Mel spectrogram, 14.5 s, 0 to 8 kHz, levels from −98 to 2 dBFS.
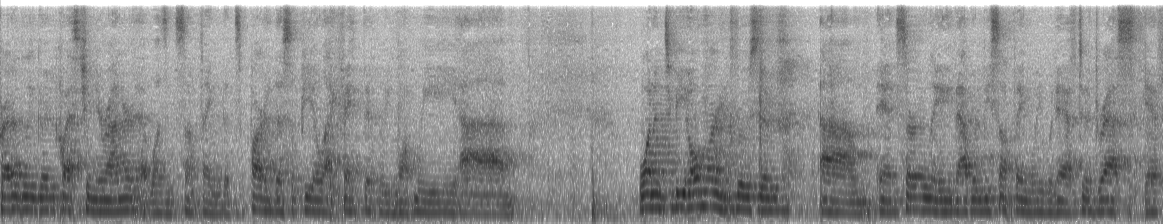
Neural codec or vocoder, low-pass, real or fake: codec, 16 kHz in and 24 kHz out, 1 kbps, XY-Tokenizer; 7.2 kHz; fake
